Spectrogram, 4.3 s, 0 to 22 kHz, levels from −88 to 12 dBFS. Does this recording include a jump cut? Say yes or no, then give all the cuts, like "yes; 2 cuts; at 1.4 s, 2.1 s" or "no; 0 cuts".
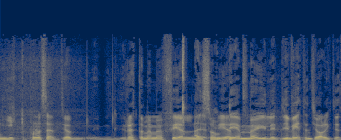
yes; 1 cut; at 2.7 s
